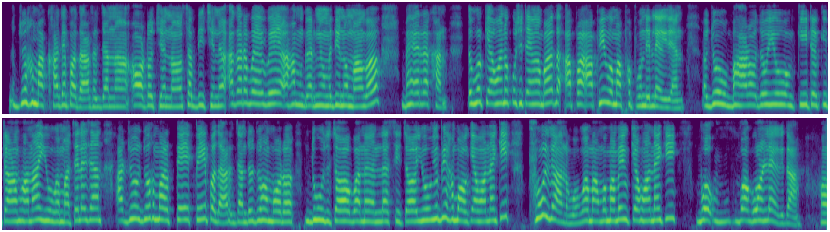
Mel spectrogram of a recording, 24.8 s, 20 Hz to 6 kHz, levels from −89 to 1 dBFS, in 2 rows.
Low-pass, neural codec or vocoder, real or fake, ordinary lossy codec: 5.4 kHz; codec, 16 kHz, 4 kbps, FunCodec, trained on Chinese and English, 50 frames a second; fake; none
